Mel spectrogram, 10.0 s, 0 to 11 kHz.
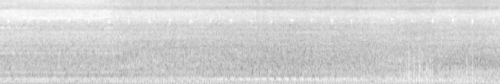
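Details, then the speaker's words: Mercedes W124 (M103) first start on jury-rigged non-original 1K spark plug wires, cylinder 1/4 leads swapped, running super rich: rough idle with a thin, steady high squeal. Owner suspects a rusted pulley. "I think one of my pulleys are rusted. Yeah, I think it's that one right."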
